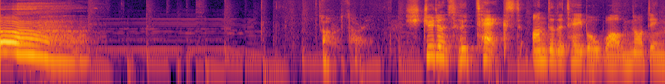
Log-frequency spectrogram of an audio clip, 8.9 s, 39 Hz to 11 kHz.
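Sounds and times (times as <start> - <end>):
loud exaggerated yawn: 0.0 - 1.3
speech: 5.5 - 8.8.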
